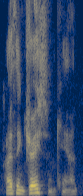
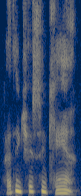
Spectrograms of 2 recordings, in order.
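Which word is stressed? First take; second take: jason; can. First: The stress is on the word 'Jason'. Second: The stress is on the word 'can'.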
